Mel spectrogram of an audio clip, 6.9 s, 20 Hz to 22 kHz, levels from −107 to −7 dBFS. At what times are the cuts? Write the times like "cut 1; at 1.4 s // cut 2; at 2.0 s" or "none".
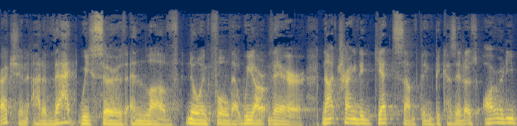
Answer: cut 1; at 1.0 s // cut 2; at 2.4 s // cut 3; at 3.0 s // cut 4; at 3.6 s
